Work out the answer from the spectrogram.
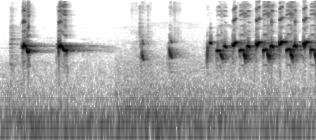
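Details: Sooty-headed bulbul singing in a long-rolling wild style to draw out other bulbuls: two ringing chirps, two soft short notes, then a sudden fast chattering run of paired rising-and-falling notes.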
